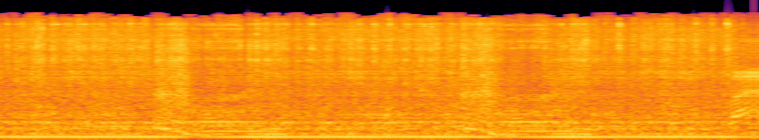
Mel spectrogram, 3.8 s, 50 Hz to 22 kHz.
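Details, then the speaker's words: Failed bridge rectifier in a 1996-2009 GM alternator (CS-130D/AD-244) driven full blast on a bench tester: harsh, steady, horrible low growling from the alternator; fix is desoldering three leads and replacing the rectifier. "you're going to hear what a bad Bridge re fire sounds like you hear that growling sound you hear that horrible sound real growling"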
